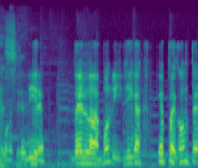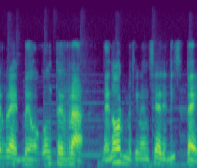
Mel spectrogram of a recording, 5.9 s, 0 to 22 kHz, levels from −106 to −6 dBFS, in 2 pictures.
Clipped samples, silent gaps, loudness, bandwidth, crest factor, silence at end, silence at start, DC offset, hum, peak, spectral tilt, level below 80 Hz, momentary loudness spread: under 0.1%; none; -28 LUFS; 13 kHz; 18 dB; 0 s; 0 s; under 0.1%; none; -10 dBFS; -5.5 dB/octave; -62 dBFS; 11 LU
